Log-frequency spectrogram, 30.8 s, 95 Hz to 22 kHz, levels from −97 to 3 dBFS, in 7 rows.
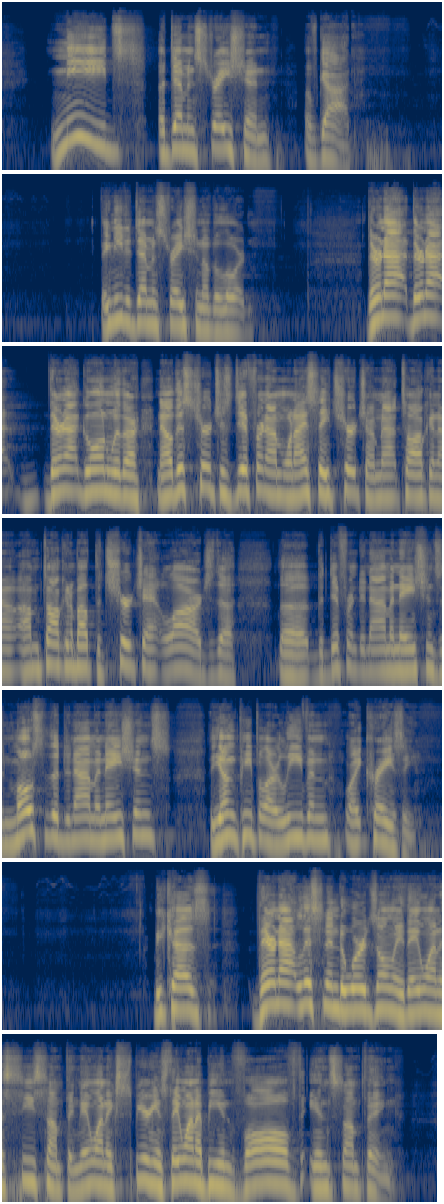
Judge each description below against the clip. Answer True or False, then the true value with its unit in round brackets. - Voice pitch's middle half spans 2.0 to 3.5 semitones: True (3.0 semitones)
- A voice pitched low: False (175 Hz)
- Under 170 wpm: True (160 wpm)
